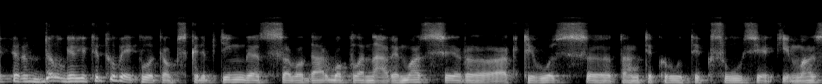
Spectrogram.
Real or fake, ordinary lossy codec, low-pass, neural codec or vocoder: fake; Opus, 32 kbps; 7.2 kHz; codec, 16 kHz, 2 kbps, FunCodec, trained on Chinese and English, 25 frames a second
